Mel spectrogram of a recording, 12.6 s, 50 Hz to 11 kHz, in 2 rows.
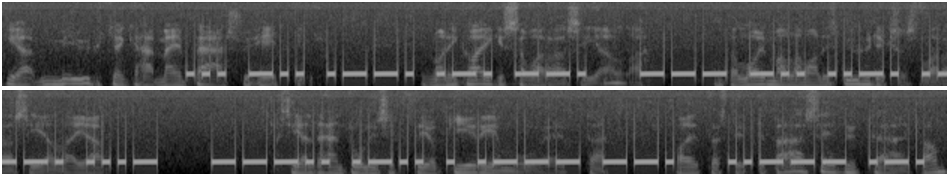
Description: Morse code, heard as a keyed tone, machine-sent, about 23 wpm, 550 Hz, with speech in Finnish. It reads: SDPRG ODFPV 8LEJG …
